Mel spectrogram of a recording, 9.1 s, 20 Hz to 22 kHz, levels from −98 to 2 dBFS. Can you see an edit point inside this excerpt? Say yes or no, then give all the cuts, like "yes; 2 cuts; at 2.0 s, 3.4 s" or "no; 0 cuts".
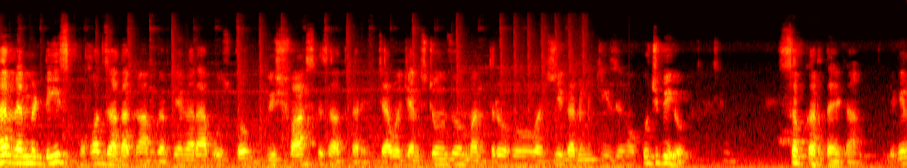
no; 0 cuts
